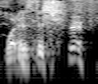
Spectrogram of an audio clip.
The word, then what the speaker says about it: Straya: They're saying Straya, which is Australian for Australia. Straya.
